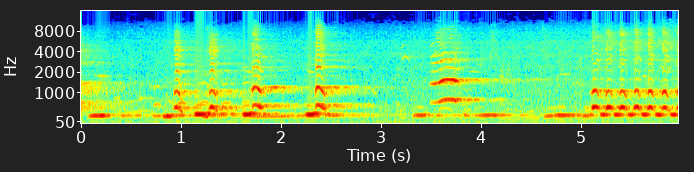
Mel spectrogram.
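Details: Gibbon calling: steady low hooting tones broken by short, sharp rising notes, a brief pause, then a swooping whoop and a fast run of bright repeated notes at the end.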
